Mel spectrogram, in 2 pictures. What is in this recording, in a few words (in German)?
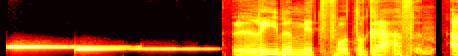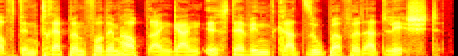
durchsage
